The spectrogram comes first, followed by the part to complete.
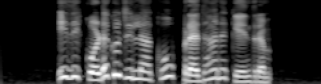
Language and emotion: Telugu, neutral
